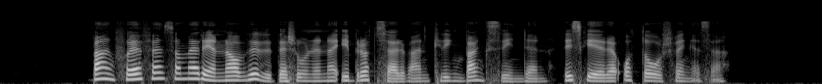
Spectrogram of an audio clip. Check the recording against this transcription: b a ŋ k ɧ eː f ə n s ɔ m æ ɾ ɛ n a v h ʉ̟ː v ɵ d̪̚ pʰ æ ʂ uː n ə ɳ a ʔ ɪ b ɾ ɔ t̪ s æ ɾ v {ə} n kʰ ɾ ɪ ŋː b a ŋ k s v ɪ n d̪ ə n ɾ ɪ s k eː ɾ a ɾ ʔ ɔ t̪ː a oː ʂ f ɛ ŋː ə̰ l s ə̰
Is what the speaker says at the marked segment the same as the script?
no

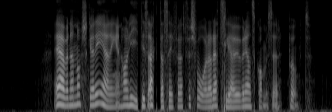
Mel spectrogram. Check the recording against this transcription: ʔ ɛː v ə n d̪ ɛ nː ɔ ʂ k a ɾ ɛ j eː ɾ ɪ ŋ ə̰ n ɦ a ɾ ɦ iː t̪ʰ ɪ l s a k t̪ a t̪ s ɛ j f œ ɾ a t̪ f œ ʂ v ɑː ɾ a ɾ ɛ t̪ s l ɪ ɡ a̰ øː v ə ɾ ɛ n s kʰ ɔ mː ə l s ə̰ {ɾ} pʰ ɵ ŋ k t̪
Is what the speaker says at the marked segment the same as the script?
yes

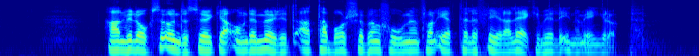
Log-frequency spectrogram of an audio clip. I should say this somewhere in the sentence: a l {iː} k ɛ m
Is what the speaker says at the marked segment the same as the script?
no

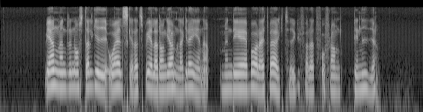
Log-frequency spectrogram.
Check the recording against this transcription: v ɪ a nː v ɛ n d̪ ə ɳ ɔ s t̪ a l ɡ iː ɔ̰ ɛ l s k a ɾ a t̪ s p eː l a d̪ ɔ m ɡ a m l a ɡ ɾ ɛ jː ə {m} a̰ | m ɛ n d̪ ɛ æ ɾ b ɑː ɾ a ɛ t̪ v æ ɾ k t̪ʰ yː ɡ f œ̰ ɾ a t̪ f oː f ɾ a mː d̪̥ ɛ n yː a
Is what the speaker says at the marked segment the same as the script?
no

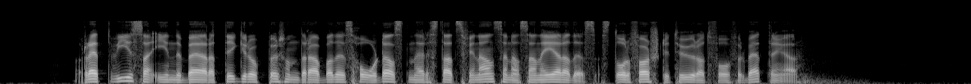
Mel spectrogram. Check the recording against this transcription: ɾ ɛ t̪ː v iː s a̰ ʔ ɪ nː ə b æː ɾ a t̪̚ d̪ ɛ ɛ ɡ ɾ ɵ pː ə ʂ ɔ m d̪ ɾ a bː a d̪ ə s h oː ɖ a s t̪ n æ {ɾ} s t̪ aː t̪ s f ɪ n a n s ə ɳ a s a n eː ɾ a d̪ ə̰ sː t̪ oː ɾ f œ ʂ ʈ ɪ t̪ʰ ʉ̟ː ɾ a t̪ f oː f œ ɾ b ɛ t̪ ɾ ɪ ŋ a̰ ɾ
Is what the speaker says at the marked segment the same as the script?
yes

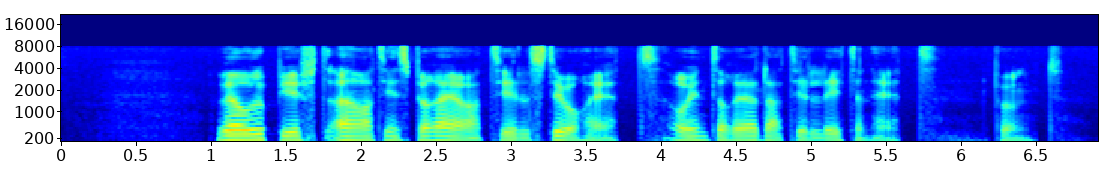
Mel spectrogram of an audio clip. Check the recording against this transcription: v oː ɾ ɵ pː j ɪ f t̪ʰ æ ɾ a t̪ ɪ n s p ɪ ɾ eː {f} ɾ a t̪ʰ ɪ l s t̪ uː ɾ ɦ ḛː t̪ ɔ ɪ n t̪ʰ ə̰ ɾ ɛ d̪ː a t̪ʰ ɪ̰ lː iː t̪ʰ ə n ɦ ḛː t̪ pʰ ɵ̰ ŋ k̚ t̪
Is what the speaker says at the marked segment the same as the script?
no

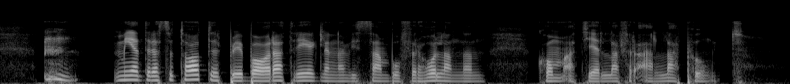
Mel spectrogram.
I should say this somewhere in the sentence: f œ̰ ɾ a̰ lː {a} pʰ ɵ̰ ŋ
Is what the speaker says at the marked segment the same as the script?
yes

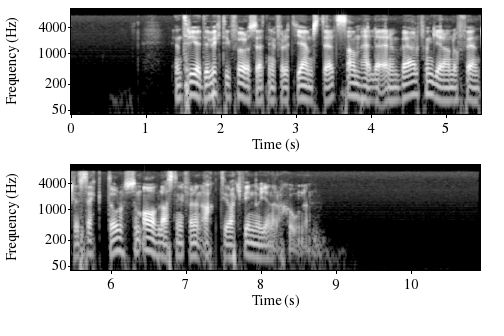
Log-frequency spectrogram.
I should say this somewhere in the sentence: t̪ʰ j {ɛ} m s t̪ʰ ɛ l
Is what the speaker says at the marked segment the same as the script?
yes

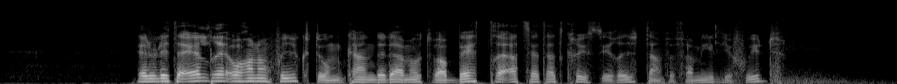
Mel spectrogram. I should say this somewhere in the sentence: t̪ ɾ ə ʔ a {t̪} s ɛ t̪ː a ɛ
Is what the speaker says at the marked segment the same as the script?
yes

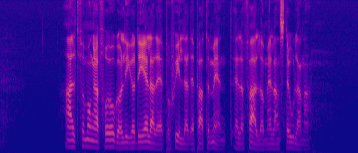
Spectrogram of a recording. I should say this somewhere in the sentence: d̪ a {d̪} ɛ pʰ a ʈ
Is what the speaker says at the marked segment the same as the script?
yes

